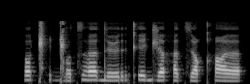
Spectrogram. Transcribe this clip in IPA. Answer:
ɔǁʰɪɡ͡ǁɔt͡sɦɐː døːrkʼɪː d͡ʒɐha t͡søqʰɐː

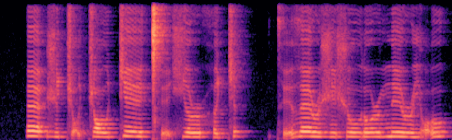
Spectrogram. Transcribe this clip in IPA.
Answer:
ɛʔʒəcɔ̰cɔu̯ ceǀʰḛçəɹhəc | t̪ʰḛðɛɹʒɪʃou̯ ɾoɹneɹjɔ̰u̯

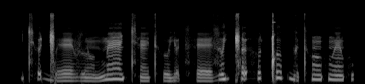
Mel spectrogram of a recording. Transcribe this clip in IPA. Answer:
cʰə̰˥ ɡ͡ǁɛː˩v lõ˩ŋ͡mɛ̃ː˥ cʰɛ̃˩ɪ̯tʰʊ˩jə̰˩t͡sʰɛː˩ zʊ˥jǁə̰˥ hʊ˥ǃʊː˥pɡə˩ tʰõː˥xʷɛ̃ː˥xʷ

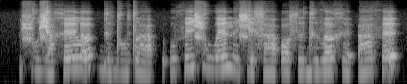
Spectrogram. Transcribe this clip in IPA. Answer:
ɕuʑa̤xɛlɐ | ɡɛ̤dɔ̤tla̤ | ʔuθeɕu wɛ nɛ̤ɕesa̤ʔɔ sɨdɨðɐxɛ̤ ʔa̤θɛ

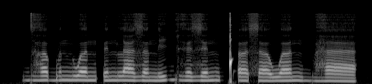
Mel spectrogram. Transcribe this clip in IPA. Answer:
dʱɜbənwən ʔɪnlæzəni ɡʱɪzɪn ǃʼɜsɜwɜn bʱæ

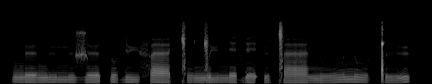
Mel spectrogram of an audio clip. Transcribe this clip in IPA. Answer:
ŋøŋʉ mʉʒøθu ɗyfæː ǀuŋ͡ǀyne ɗeʔʉǀæːnuː nuːǃʉ

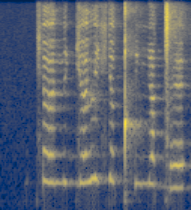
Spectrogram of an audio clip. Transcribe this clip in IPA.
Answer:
cɜnʊ ɟɜ lɪç ɾʌǃʰɪɲɑ ɡ͡ǀɛ

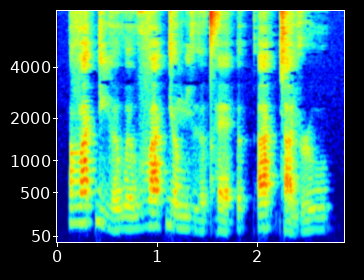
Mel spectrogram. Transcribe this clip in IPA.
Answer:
va˦˥k̚ji˨˩˨ə̯ wə˧˥w va˦˥k̚jə˧m jɨ˨˩˦ə̯t̪ʰɛ˨˩˦ ʔə˦˥k̚ ʔa˦˥k̚ca˨˩˨j ɹu˧

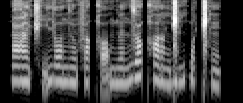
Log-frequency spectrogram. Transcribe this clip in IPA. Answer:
ʕɛ̃t͡ʃʰḭ jɔnzũfɛ qʰɔ̰mbɛ̃ nzuqʰaɾɔ̃ ɡ͡ǁĩk͡pɔǁʰẽ

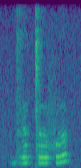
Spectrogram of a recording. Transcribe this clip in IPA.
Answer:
d͡zɘǀɘfɘ

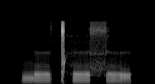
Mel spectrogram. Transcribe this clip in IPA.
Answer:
nɘːǀʰɘ sɘ

